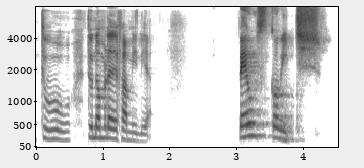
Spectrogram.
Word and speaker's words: Peuscovich: un apellido peculiar y curioso como cómo se pronuncia tu nombre de familia busco vinci o sea que luz peuscovich muy bien tiene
